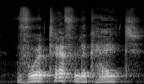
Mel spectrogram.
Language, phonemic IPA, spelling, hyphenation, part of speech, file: Dutch, /vorˈtrɛfələkhɛit/, voortreffelijkheid, voor‧tref‧fe‧lijk‧heid, noun, Nl-voortreffelijkheid.ogg
- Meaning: excellence, exquisiteness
